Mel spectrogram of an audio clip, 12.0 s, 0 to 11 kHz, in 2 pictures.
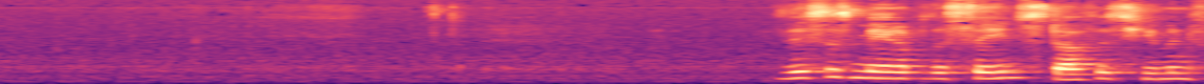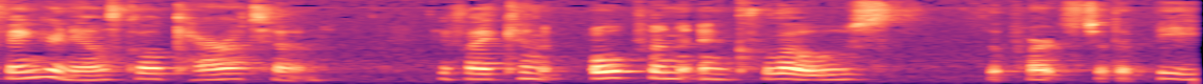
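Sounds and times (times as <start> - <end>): faint clicks: 2.2 - 2.5.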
